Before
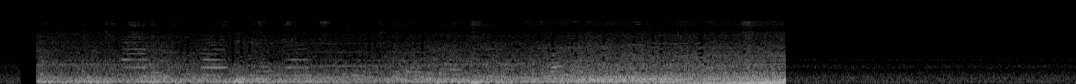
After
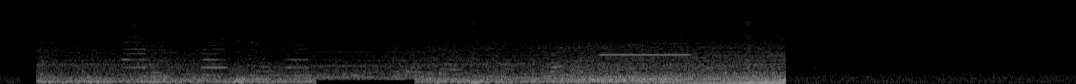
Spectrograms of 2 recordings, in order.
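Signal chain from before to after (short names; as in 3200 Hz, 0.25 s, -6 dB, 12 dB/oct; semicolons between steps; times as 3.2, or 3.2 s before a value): 3.16–4.15 brick-wall FIR band-pass 250–2600 Hz; 5.98–6.89 whine 1500 Hz -36 dBFS; gain -8 dB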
